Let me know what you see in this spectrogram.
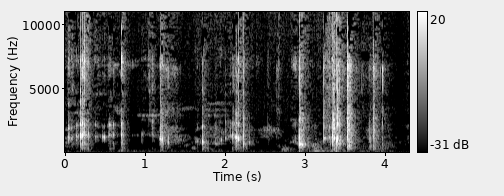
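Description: Slate pencil bitten off and chewed, a run of irregular crisp crunches and clicks between the teeth.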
